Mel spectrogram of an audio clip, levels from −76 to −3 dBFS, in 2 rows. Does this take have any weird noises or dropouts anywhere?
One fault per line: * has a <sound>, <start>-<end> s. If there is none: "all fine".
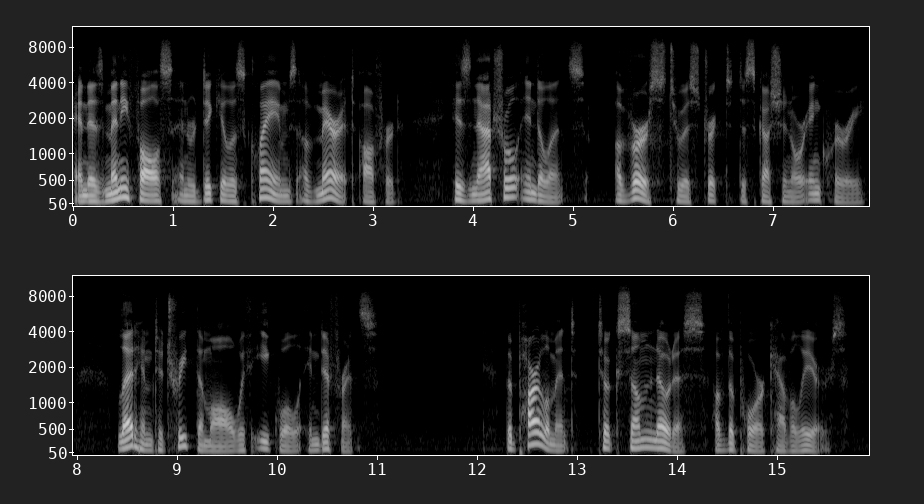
all fine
